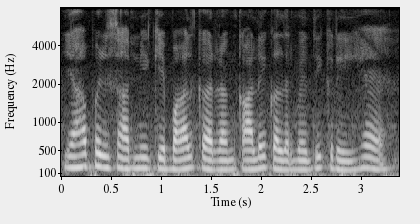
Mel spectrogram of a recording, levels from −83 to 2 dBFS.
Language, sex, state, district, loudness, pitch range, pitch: Hindi, female, Arunachal Pradesh, Papum Pare, -15 LUFS, 165-195 Hz, 180 Hz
